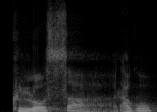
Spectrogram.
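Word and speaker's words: γλῶσσα: 헬라어 단어는 두 가지입니다 첫 번째는 글로 싸라고 발음되는 다는데 있드시 혀를 말해요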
